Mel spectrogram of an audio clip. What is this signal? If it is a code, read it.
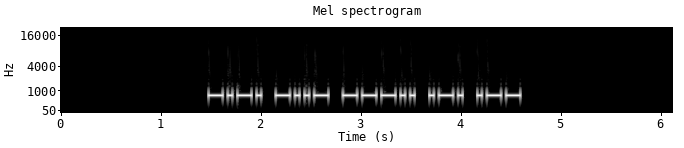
Morse code, heard as a keyed tone, about 25 wpm, 700 Hz. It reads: CX8RW
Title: DXCC-100 Call Signs - 5 Characters - 25wpm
